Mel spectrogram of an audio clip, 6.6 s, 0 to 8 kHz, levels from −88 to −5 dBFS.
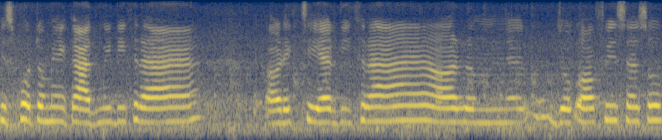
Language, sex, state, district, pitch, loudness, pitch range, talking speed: Hindi, female, Bihar, West Champaran, 280 Hz, -17 LUFS, 265-300 Hz, 180 wpm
